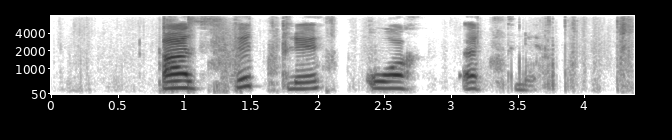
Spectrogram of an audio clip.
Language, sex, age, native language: Icelandic, male, 8, Icelandic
